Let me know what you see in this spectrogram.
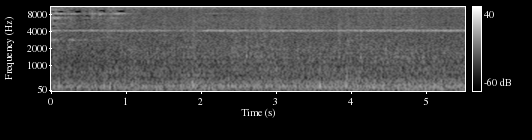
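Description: Nilgiri Mountain Railway toy train heard from on board as it runs along the metre-gauge track: a steady rumble and rattle of the carriage and wheels, with a thin, steady high tone over it.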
